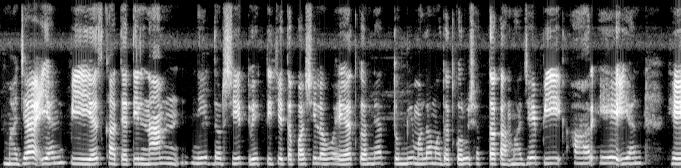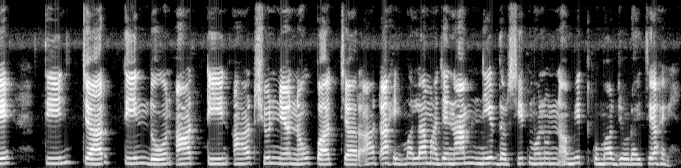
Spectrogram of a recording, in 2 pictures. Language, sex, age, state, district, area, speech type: Marathi, female, 30-45, Maharashtra, Wardha, rural, read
